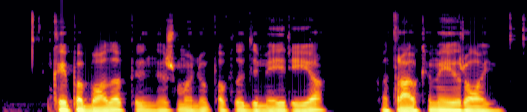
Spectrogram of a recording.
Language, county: Lithuanian, Vilnius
